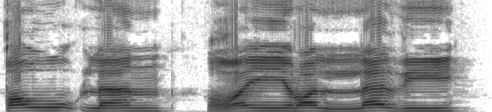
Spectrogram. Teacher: تنوین کے بعد غین ہے، حروف حلقی ہے، تو یہاں تنوین پر غنہ نہیں کریں گے۔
